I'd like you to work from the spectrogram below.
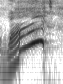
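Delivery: high, loud shocked yelp; shocked what. Retold or imitated. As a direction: burst out in disbelief. His shocked reaction, retold.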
